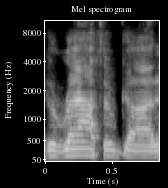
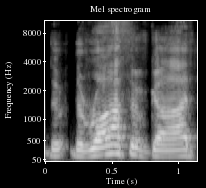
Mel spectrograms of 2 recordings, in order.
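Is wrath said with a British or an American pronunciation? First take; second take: American; British. First: Wrath is said with an American pronunciation. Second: Wrath is said with a British pronunciation. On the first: "In the US, I will say the wrath of God" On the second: "I lived in England and we talked about the wrath of God"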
